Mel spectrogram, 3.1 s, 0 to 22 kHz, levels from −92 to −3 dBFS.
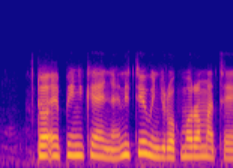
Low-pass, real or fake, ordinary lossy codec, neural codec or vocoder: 7.2 kHz; real; Opus, 32 kbps; none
